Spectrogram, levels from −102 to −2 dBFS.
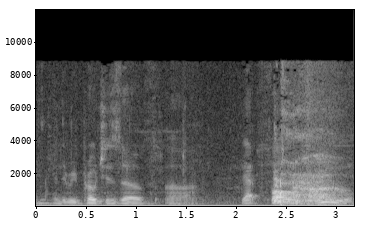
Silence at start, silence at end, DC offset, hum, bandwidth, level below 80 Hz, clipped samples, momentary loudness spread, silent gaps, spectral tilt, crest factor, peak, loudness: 0 s; 0 s; 3%; none; 9.4 kHz; -50 dBFS; under 0.1%; 18 LU; none; -5.5 dB/octave; 24 dB; -2 dBFS; -27 LUFS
